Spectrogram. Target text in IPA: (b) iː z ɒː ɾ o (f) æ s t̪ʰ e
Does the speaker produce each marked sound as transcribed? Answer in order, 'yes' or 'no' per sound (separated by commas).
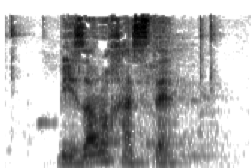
yes, no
